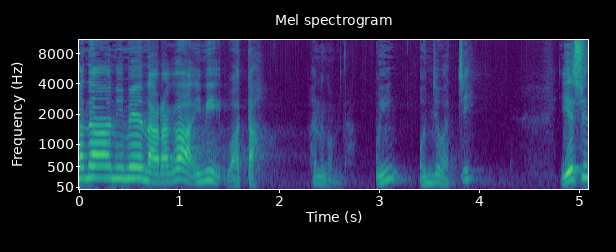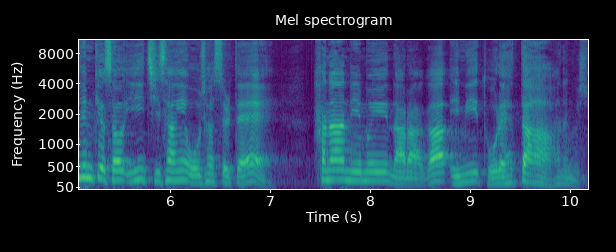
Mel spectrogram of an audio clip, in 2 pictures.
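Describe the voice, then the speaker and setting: The man's voice sits high and swings very widely in pitch at a moderate pace. The recording is very clean, with a silent background. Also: big swings in loudness. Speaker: pastor. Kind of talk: sermon. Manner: casual, conversational.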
